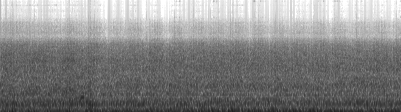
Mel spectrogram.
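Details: Ship's lifeboat diesel engine that intermittently failed to start, suspected battery issue, tested in neutral: steady deep drone running evenly with no misfires or knocks; starting and running normally.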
